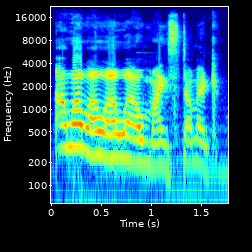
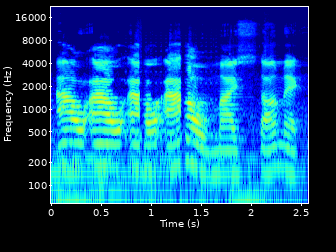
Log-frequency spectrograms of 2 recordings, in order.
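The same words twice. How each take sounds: First: Loud, high mock pain cries; exaggerated pained yelp. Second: Low, flat, lifeless ow ow; deadpan reading. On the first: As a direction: overact the stomach ache, much louder. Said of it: "to quote you". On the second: Retold or imitated. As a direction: read the pain cries with zero emotion. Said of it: "the deadpan delivery of that".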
